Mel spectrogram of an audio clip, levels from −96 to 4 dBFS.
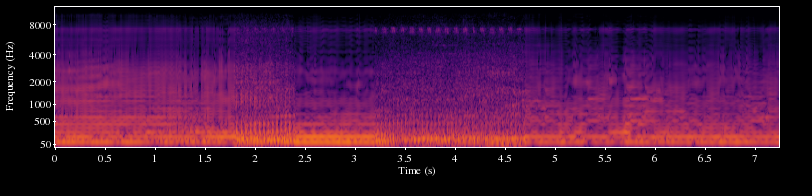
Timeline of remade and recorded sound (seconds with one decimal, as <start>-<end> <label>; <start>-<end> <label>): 0.0-1.8 remade; 1.8-2.4 recorded; 2.4-3.2 remade; 3.2-4.7 recorded; 4.7-7.2 remade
